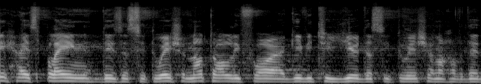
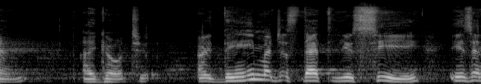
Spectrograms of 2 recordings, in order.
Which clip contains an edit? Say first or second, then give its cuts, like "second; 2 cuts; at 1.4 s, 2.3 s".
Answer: first; 1 cut; at 2.0 s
